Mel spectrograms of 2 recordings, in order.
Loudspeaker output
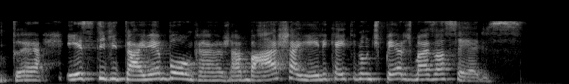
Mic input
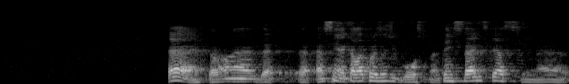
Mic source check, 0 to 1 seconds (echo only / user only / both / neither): neither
